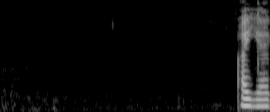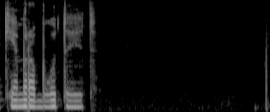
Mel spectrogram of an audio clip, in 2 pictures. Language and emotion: Russian, neutral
